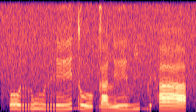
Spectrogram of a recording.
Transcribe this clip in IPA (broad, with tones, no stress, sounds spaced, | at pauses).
oː˨ r w uː˨ r eː˨˦ d oː˨ ɡ a˨ l eː˦ β i˦ b ɪ˨ h aː˨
